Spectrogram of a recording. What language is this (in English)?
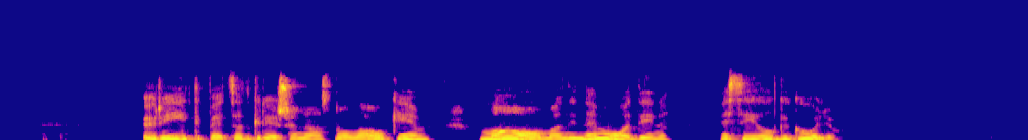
Latvian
